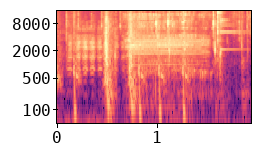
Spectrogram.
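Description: A sheep in the video game Minecraft lets out a quick run of bleats, several short wavering cries in close succession at moderate volume, with no speech over them.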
